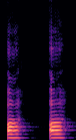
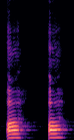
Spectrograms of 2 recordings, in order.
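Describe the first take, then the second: Both takes have the same delivery.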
